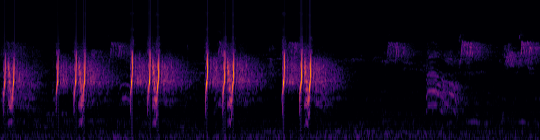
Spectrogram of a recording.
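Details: Night call of a quail: a rapid, sharp three-note phrase repeated steadily about once a second, followed by faint high chirps and a short rasping burst.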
